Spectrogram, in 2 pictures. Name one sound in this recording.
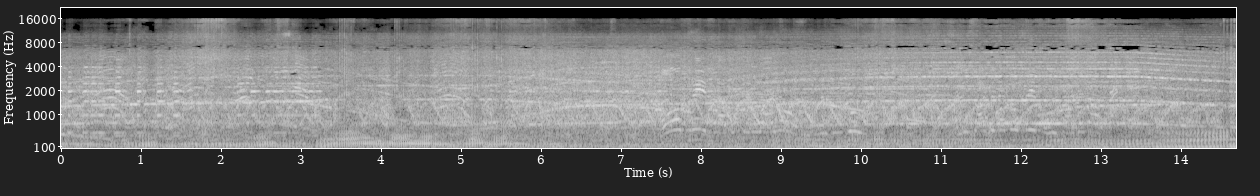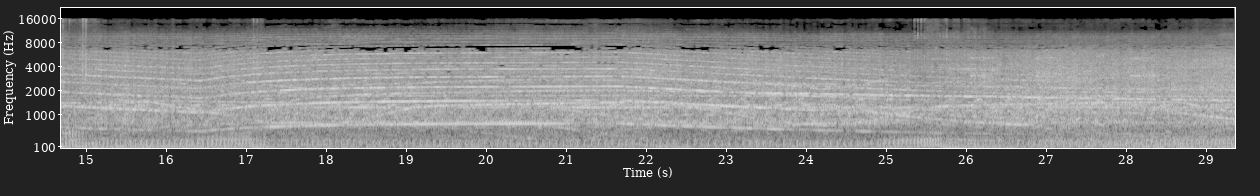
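Several sirens wail nearby, rising and falling throughout.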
